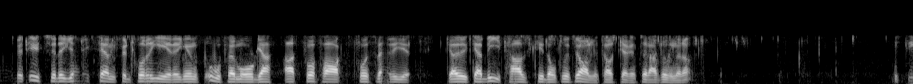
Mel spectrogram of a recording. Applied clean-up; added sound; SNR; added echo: neural separator model SepFormer WHAM!.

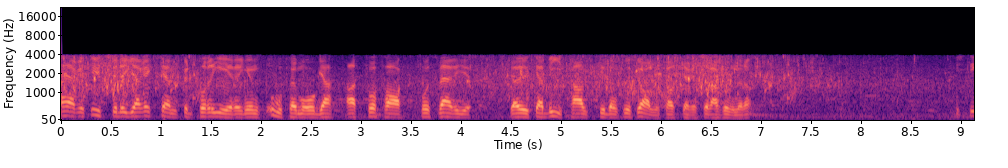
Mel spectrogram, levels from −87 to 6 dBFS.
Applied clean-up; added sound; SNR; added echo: none; Waves, surf; 9 dB; none.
